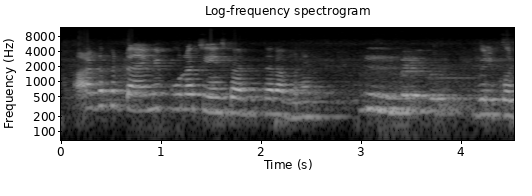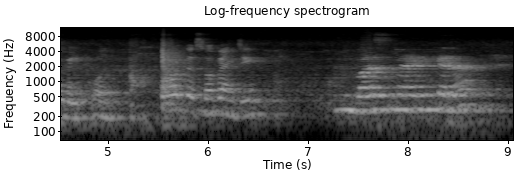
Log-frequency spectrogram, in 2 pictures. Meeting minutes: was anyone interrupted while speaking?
No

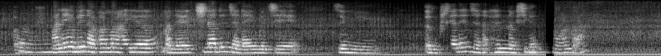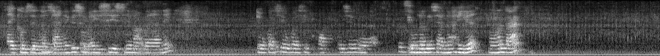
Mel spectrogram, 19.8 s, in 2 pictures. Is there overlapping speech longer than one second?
No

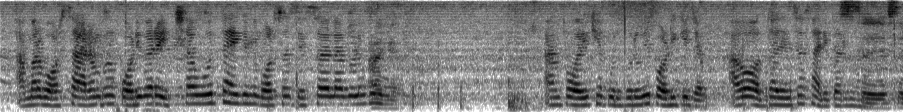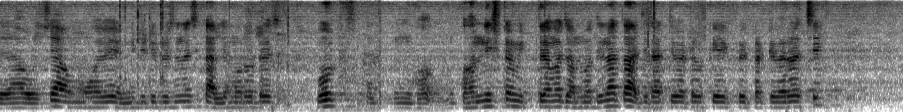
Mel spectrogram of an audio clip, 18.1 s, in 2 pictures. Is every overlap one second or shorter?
Yes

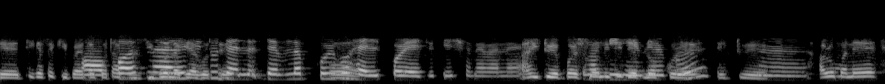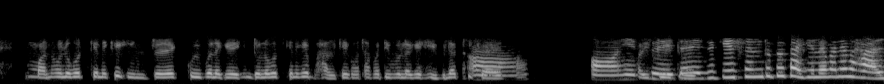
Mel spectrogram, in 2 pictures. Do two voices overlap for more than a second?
Yes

